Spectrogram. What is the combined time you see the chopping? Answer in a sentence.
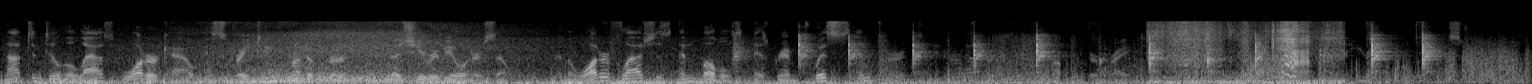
The chopping can be heard for 7 seconds in total.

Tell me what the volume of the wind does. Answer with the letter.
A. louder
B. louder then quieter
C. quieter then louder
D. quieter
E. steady
D.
